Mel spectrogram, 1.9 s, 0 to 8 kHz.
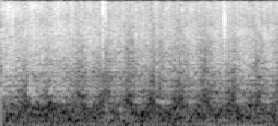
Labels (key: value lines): label: anthrophony, boat engine
recorder: SoundTrap 500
